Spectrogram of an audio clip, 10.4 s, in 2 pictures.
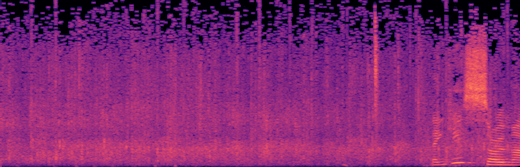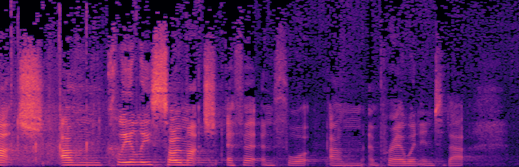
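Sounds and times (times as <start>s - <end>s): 
audience applause: 0.0s - 6.7s
speech: 4.3s - 10.3s.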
